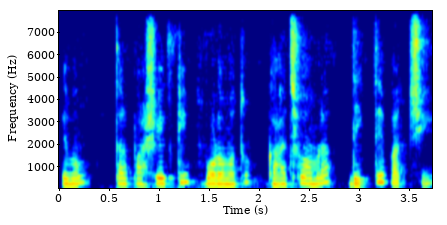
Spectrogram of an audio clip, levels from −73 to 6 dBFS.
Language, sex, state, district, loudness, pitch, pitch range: Bengali, female, West Bengal, Malda, -23 LUFS, 245 Hz, 230-280 Hz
